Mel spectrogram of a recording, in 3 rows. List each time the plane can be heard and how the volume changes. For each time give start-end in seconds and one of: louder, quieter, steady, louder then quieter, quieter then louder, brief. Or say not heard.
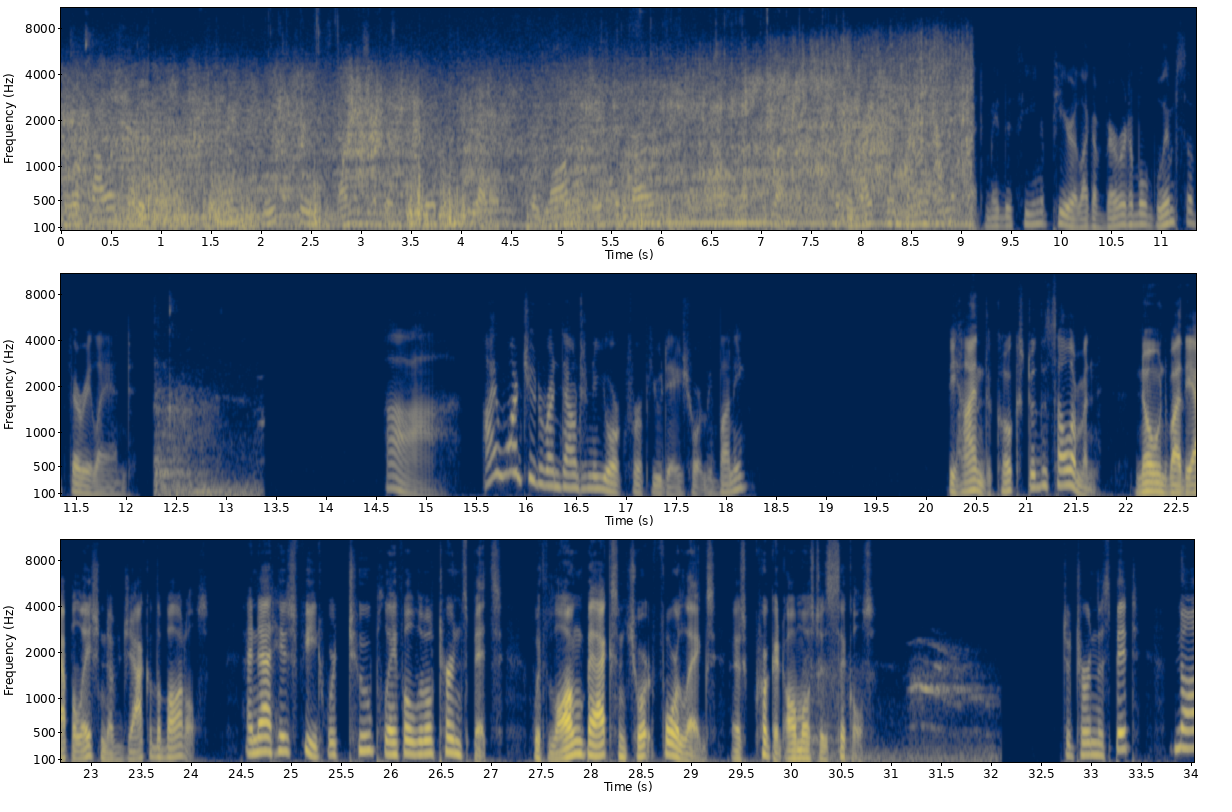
0.0-9.2 steady.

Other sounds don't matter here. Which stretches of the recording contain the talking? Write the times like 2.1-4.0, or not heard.
0.0-12.1, 14.6-18.2, 20.2-30.8, 32.7-33.9.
